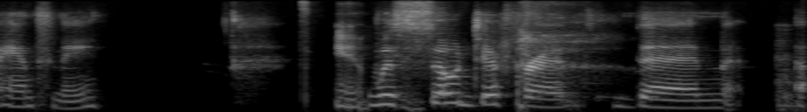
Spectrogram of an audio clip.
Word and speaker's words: Anthony: Like, I'm I gonna make almost sure I wrote it without pronounce the H, Okay. so we'd remember. Okay. So season 1, Anthony Anthony.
